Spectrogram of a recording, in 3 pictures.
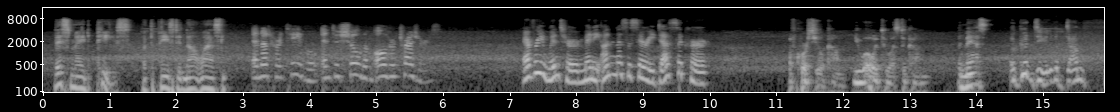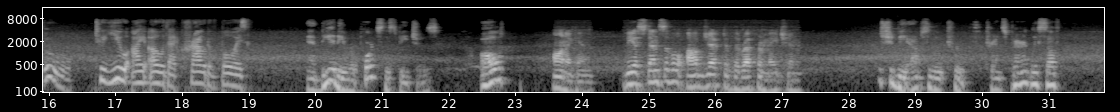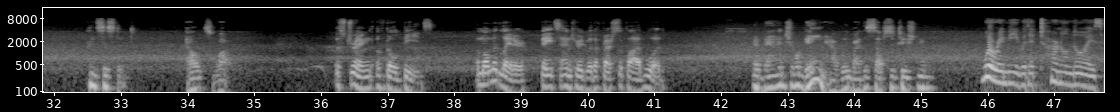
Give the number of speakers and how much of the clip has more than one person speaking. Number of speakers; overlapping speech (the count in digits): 8, no overlap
